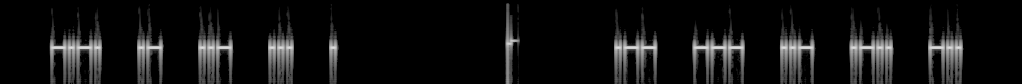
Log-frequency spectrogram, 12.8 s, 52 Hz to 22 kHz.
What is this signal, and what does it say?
Morse code, heard as a keyed tone, about 22 wpm, spaced as for 13 wpm, 700 Hz. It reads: CAUSE WOULD
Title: 3x Character Spacing - Top 500 Words - 22wpm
